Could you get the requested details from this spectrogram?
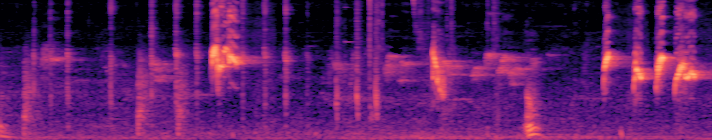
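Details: Red-whiskered bulbul singing and chattering in a clear voice: scattered dry ticks between loud bright slurred whistles, one longer descending note, and a closing series of four quick whistled notes.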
